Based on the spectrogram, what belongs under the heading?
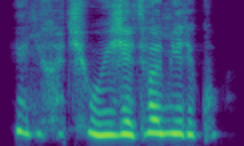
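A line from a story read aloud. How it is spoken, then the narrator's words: Tearful reply. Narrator (Russian): сквозь слезы ответила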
